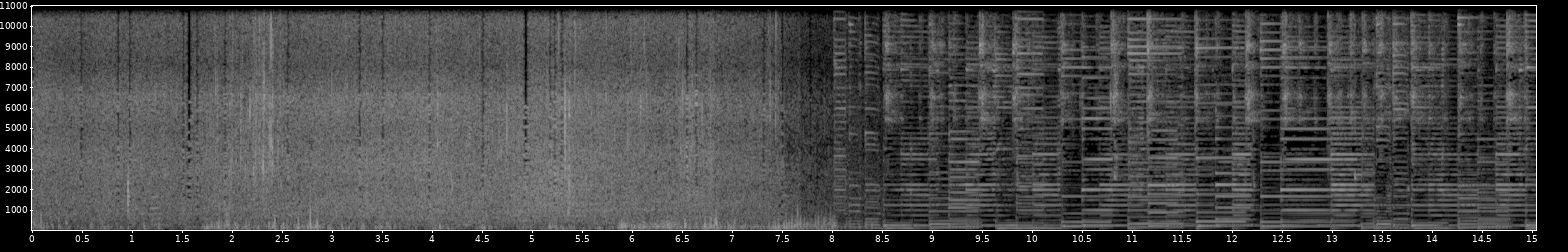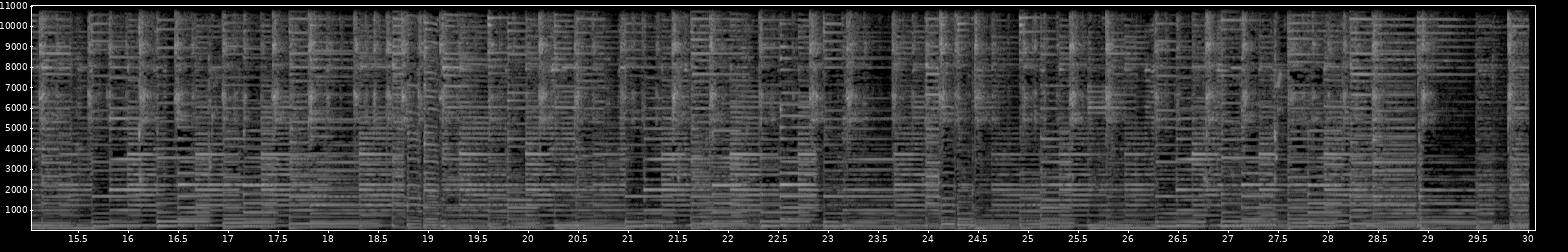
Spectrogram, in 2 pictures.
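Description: Sea waves washing over shoreline rocks, with wind buffeting the microphone. About eight seconds in this cuts off abruptly and gives way to instrumental music.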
